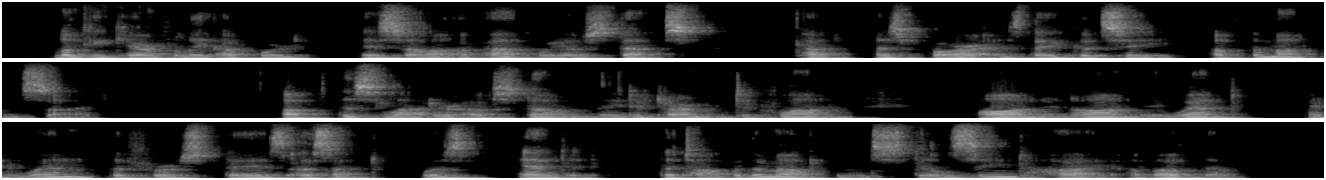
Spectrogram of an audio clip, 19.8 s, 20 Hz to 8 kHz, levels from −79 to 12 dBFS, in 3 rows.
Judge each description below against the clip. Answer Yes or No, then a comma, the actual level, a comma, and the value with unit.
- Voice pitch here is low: Yes, low, 120 Hz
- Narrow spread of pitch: Yes, narrow, 1.4 semitones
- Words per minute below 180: Yes, average, 155 wpm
